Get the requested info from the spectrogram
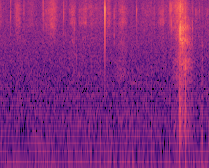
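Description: A pen writing on paper: faint scratchy strokes as a word is written out, with a small click about halfway through.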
